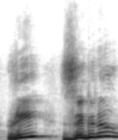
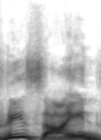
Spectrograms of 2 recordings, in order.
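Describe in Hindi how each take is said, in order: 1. n से पहले g उच्चारित होता है। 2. n से पहले g मौन होता है।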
